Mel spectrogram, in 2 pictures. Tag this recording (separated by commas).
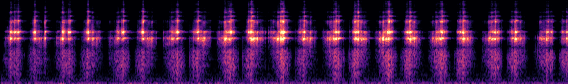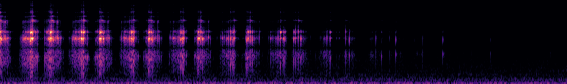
Glass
